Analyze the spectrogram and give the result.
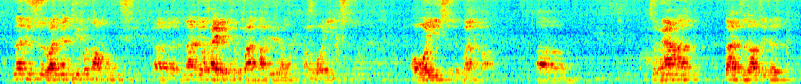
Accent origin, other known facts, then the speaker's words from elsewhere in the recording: China; 像我们中国人，他有四声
